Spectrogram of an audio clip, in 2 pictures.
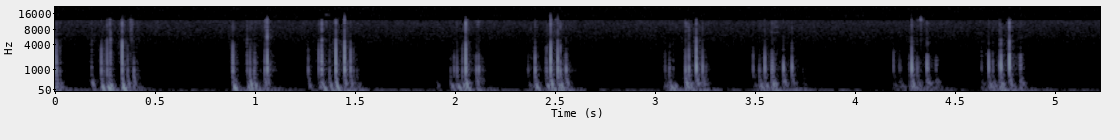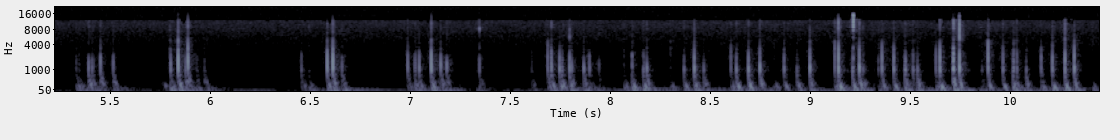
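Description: Long nails tap a flat, round, pink dotted silicone coaster, thin and solid, in a quick, uneven run of soft, dull taps. Each tap is muffled and deep with almost no ring, the strikes sometimes spaced and sometimes bunched close together.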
